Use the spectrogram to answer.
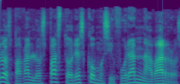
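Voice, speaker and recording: A man speaks against a quiet background. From Bizkaia mining area, Basque Country, Spain. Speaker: radio travel segment presenter. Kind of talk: radio segment chat.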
